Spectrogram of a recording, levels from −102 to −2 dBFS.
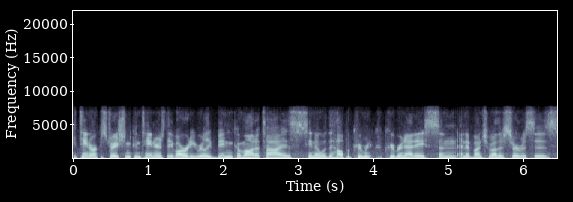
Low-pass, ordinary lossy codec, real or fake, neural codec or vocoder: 7.2 kHz; Opus, 16 kbps; real; none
